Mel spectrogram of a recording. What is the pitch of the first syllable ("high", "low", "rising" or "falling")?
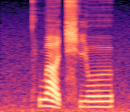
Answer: falling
